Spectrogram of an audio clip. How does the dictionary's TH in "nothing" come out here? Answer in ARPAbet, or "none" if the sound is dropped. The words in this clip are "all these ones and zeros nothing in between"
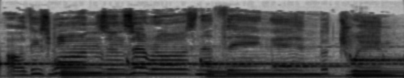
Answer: TH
